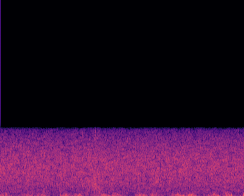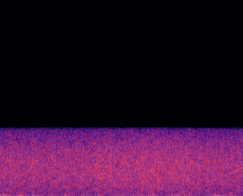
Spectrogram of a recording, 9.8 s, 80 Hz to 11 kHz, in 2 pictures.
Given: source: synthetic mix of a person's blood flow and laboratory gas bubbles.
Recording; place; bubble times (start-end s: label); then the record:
Doppler ultrasound of blood flow; precordium
1.62-2.15 s: bubbles
From the record:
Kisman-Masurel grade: 211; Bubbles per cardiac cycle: several, 3 to 8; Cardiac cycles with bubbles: 1 to 10%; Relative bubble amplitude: barely perceptible (0.100 to 0.250); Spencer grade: 1 (occasional bubble signal discernible with the cardiac motion signal, with majority of cardiac periods free of bubbles); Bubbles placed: anywhere in the cardiac cycle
